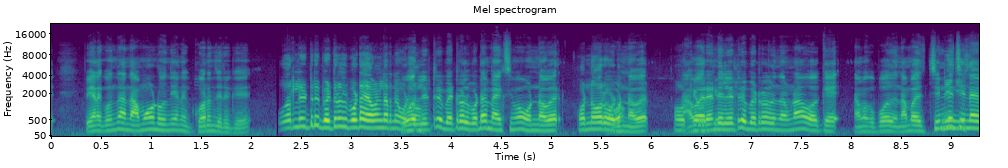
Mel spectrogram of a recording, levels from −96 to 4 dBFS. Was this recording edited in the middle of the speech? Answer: no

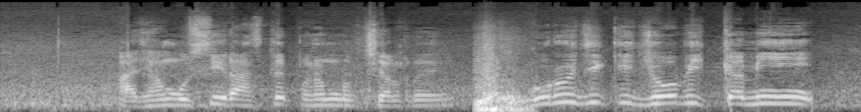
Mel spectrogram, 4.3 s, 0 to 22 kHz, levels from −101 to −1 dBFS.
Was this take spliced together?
yes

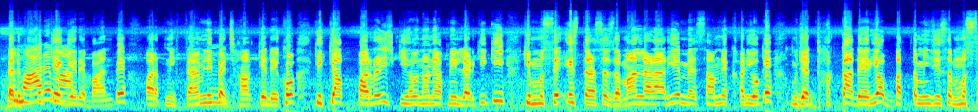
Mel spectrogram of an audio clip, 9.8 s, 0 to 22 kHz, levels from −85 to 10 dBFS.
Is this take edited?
no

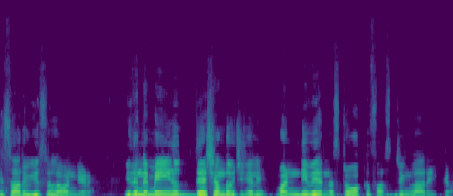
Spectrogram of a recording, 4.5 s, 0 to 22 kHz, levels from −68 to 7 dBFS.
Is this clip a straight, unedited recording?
no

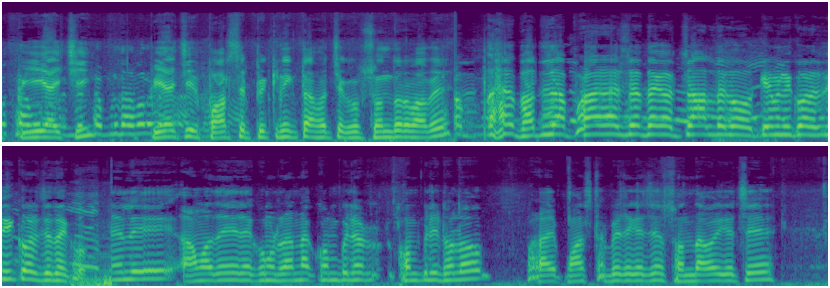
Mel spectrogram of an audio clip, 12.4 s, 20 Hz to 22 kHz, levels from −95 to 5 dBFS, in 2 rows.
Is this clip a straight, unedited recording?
no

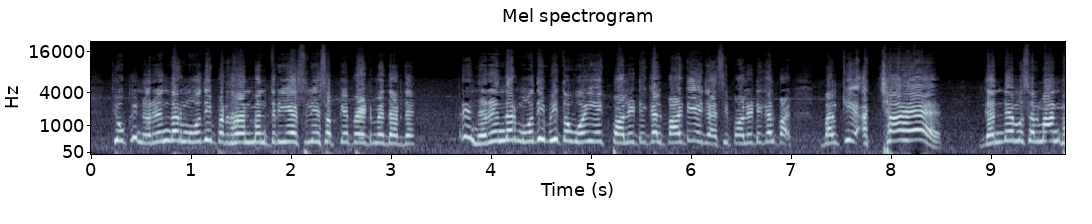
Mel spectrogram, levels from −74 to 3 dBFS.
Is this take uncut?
yes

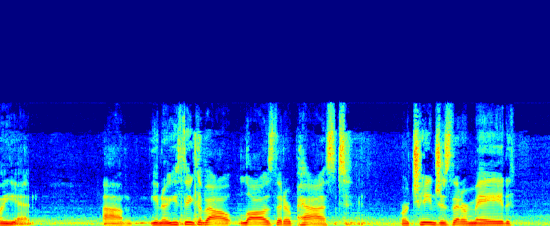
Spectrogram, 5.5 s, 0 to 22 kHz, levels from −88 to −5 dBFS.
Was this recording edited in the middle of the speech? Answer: no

